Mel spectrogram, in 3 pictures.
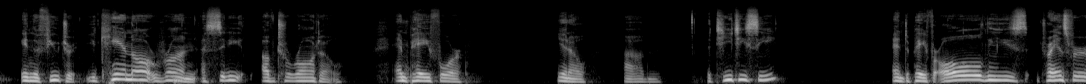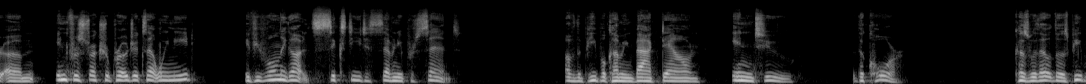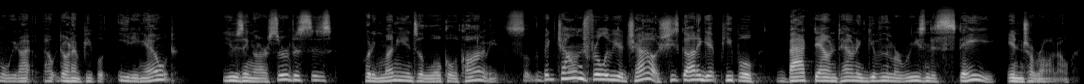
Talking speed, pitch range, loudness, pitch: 170 wpm, 150-195 Hz, -23 LUFS, 170 Hz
